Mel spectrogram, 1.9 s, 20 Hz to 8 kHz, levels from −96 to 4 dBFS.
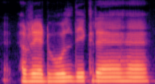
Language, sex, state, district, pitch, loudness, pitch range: Hindi, male, Jharkhand, Garhwa, 140 Hz, -15 LUFS, 135-140 Hz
